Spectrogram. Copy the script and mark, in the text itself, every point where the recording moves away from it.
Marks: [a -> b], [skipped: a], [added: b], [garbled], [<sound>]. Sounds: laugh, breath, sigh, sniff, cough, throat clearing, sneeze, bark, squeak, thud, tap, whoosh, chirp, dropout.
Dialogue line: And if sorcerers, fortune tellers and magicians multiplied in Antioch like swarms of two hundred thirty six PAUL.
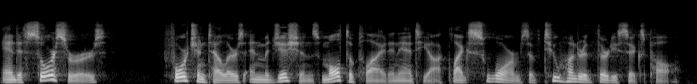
And if sorcerers, fortune tellers and magicians multiplied in Antioch like swarms of two hundred thirty six PAUL.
